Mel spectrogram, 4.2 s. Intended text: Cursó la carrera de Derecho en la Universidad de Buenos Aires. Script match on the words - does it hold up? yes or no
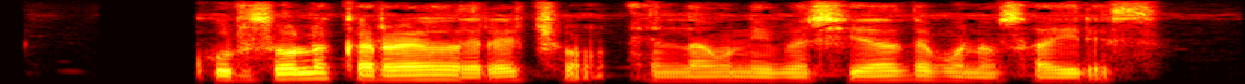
no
